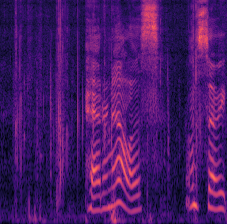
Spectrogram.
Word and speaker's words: Pedernales: guys, we are here at Pedernales Falls.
